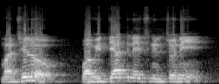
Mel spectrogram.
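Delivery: ordinary delivery, nothing marked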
